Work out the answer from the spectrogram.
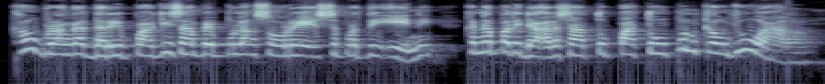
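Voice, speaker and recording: A man's voice: very high-pitched, normal speed, fairly bright tone, voice pushed up. A man voicing an older father who sells idols and scolds his son in exasperation. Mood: scolding.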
